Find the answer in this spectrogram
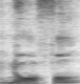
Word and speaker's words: Norfolk: It's not Norfolk. And I don't care if it's spelled Norfolk, like Norfolk. No, it's Norfolk. Yeah. There you go. N-A-W-F-U-C-K. Like, yeah. You say that shit again. N-A-W-F-U-C-K. Norfolk. That's Where true. you from? Norfolk. Like Norfolk. You know when people are out of town trying to say Norfolk, you know, because they don't say, they like Norfolk. It's like nope, that's not how you say it.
